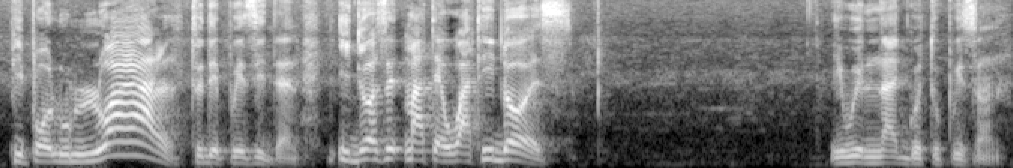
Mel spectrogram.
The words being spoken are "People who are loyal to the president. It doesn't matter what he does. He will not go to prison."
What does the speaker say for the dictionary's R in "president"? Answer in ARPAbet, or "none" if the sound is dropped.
R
